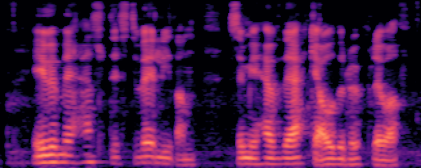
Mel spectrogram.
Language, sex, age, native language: Icelandic, male, 15, Icelandic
